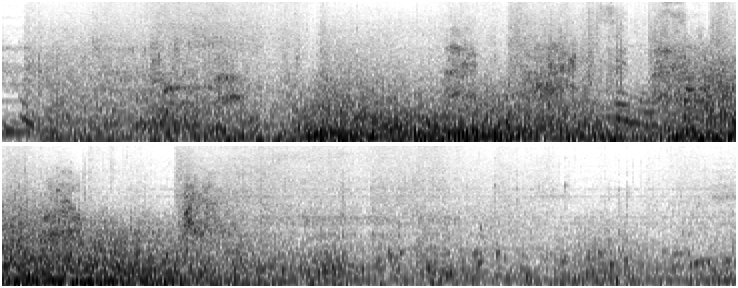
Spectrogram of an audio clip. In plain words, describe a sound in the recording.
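Weapons swing and strike in a noisy fight.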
